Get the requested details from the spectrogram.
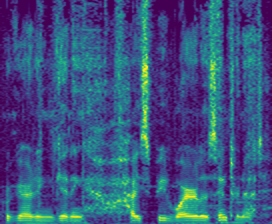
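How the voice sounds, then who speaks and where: Man, low voice, slightly out of breath, relaxed outdoor walk-and-talk narration recorded on camera with music behind. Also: normal speed. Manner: relaxed, observant, easygoing guide. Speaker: vlogger on a woodland walk. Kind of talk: casual walking narration. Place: outdoors in snowy woods.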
